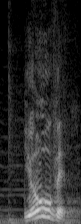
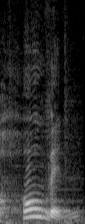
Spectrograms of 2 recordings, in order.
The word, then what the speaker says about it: joven: let's aqua Dolce artisanal Joven or a Hoven is how you say to Mexico because you say the J like an H ovin which means a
